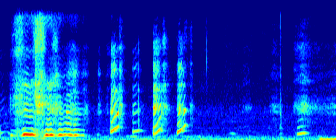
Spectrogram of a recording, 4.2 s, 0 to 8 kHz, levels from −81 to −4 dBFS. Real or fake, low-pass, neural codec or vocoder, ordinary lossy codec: real; 7.2 kHz; none; Opus, 64 kbps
